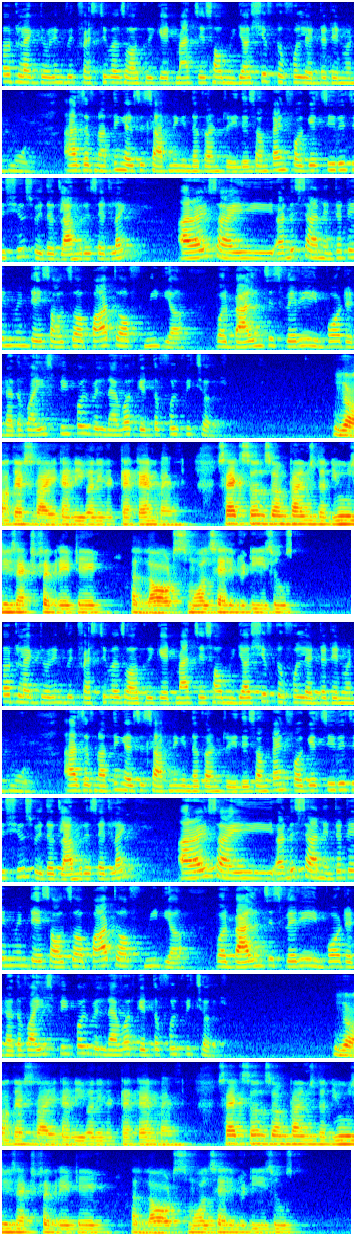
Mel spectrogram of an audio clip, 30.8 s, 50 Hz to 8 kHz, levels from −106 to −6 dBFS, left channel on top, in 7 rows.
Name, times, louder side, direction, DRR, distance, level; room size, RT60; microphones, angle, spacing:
voice 1, 0.0-4.7 5.2-10.4 11.0-15.5 15.9-20.3, equal, 15° right, 0.8 m, -36 dB
voice 2, 21.7-27.7 28.0-30.0, left 4 dB, 45° left, 0.5 m, -30 dB
16.5 x 10.0 x 5.1 m
head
